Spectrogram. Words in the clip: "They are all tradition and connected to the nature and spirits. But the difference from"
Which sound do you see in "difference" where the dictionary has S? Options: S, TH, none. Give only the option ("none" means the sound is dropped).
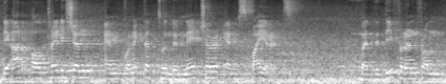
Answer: none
